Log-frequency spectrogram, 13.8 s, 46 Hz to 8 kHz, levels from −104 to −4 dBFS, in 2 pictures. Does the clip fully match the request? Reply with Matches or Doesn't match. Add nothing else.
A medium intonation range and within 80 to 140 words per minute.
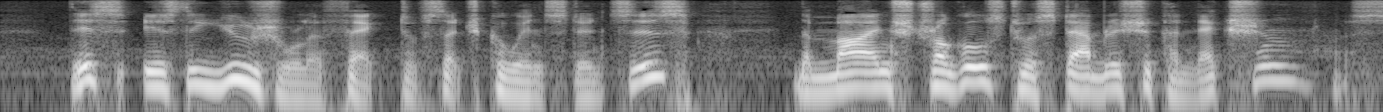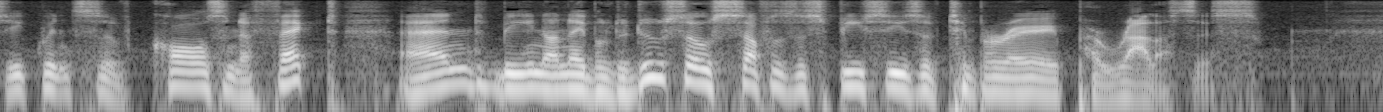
Matches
